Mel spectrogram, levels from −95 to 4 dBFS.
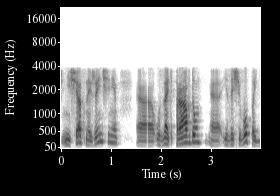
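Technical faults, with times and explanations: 1.68–1.74 s and 3.51–3.54 s, packet loss with pitch repetition: a 60 ms gap (fitting two lost packets), then a 30 ms gap (about one packet). The receiver bridged each by looping the last pitch cycle, so the sound briefly holds with a buzzy, frozen quality.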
